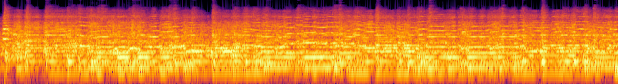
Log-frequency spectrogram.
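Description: Live blues played by a small band: a harmonica, cupped in the hands, plays sustained, bending notes over guitar accompaniment with a steady beat.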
